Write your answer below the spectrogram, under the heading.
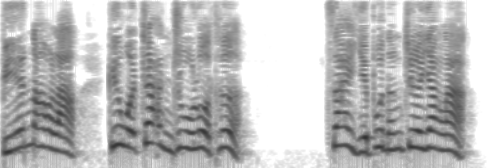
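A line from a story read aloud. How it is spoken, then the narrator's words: Exasperated woman yelling. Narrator (Chinese): 农场主太太看到洛特又把快递员吓跑了，大叫起来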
